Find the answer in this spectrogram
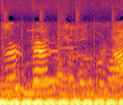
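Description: Children's high-pitched voices and crowd chatter over a steady low hum.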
